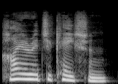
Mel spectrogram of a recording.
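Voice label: "higher education", English, British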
